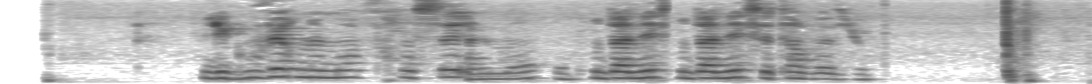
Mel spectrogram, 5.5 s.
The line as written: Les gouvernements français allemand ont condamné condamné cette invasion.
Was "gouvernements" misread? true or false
false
